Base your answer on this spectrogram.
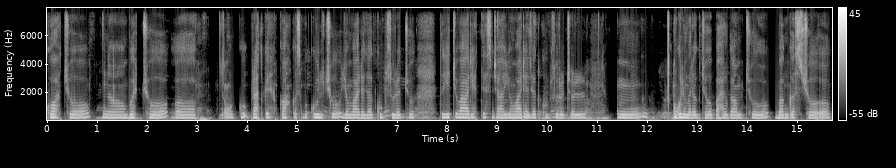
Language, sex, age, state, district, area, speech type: Kashmiri, female, 18-30, Jammu and Kashmir, Baramulla, rural, spontaneous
